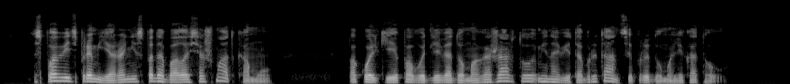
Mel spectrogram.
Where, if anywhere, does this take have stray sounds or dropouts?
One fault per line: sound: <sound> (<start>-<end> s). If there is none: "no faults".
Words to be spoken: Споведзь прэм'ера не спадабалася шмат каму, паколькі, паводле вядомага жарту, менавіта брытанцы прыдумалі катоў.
no faults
